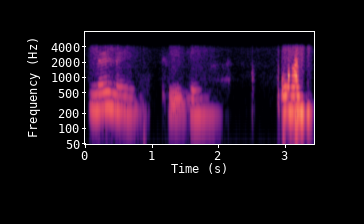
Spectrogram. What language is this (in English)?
Hindi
